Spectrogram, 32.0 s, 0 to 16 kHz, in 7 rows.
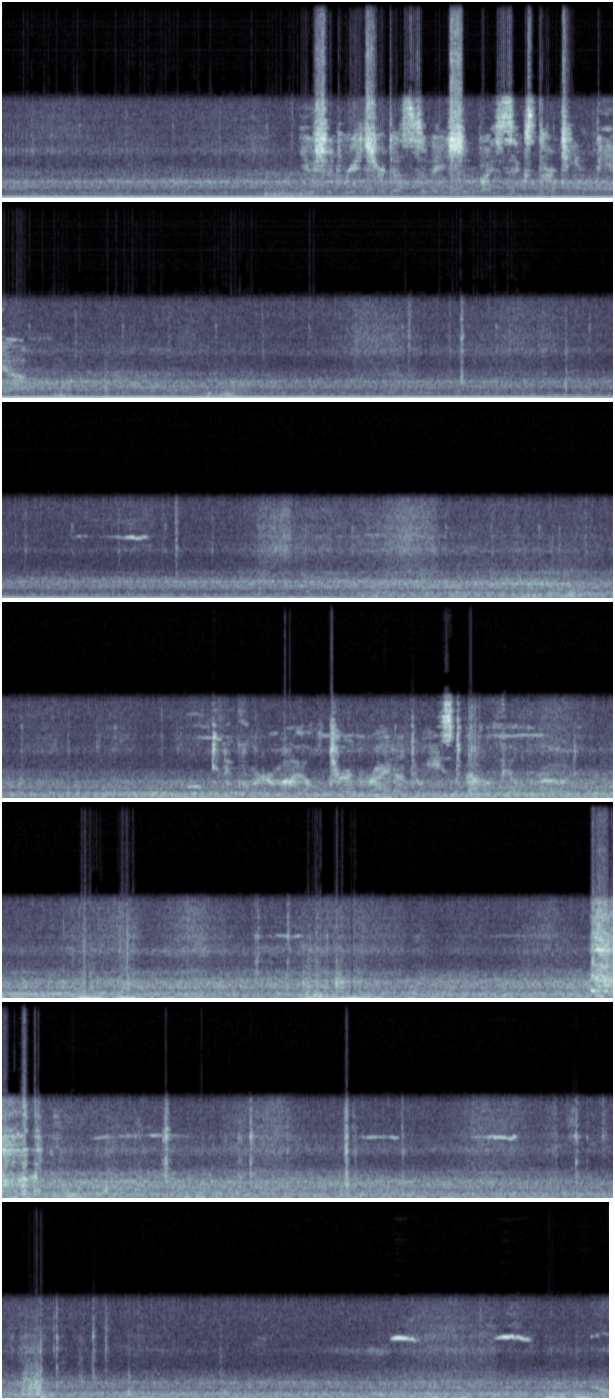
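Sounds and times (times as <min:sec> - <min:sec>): steady hum: 0:00.0 - 0:09.5, 0:14.8 - 0:18.5
car engine and road noise: 0:00.0 - 0:32.0
heavy low rumble: 0:00.0 - 0:32.0.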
